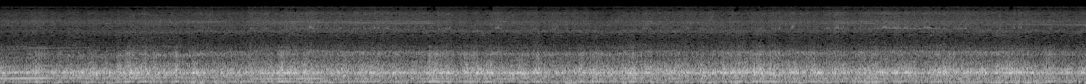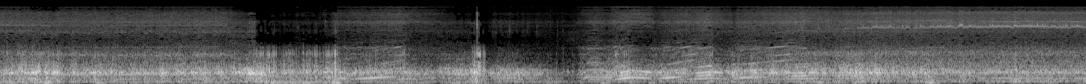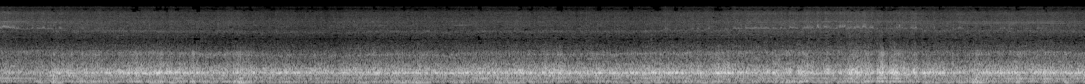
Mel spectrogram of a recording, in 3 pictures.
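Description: Road vehicle driving at speed: a steady drone of engine, tyre and wind noise. About halfway through the sound briefly drops away, then a few quick rising and falling engine-pitch glides follow.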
